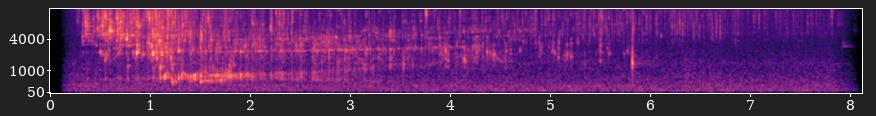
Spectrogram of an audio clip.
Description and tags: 1 Shot Pour.
Feild-recording, Wind, Water, Fire, Earth.
Fire, Water, Feild-recording, Wind, Earth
